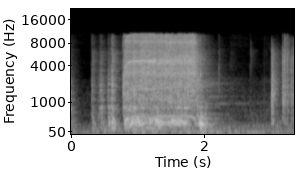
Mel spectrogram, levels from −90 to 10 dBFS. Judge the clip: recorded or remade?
recorded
